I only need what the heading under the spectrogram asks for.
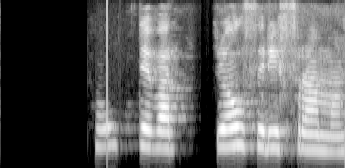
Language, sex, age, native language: Icelandic, male, 8, Icelandic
